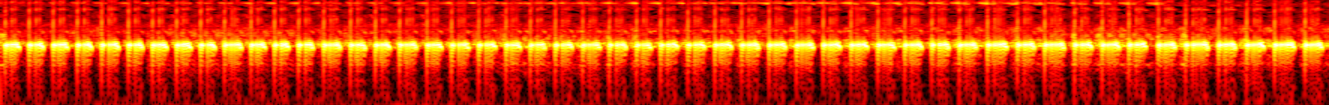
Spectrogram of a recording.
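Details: Night frog call: a continuous, rapid, slightly uneven series of short mid-pitched croaks, close to three per second, with no other clear sounds.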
